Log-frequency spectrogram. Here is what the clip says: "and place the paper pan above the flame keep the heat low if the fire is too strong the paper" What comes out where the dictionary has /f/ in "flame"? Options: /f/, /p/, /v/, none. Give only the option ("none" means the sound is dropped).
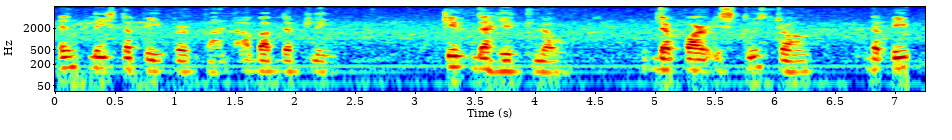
/p/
